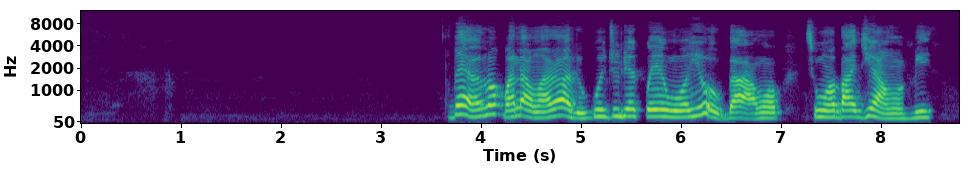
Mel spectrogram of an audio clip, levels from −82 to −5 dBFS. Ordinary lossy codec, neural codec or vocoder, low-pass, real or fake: AAC, 64 kbps; codec, 24 kHz, 1 kbps, SNAC; 10.8 kHz; fake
